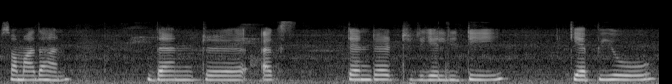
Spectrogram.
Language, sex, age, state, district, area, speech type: Odia, female, 18-30, Odisha, Subarnapur, urban, spontaneous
